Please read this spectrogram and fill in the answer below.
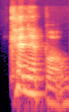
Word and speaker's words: Knippel: last name for me canipel we pronounce the k yes all right very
